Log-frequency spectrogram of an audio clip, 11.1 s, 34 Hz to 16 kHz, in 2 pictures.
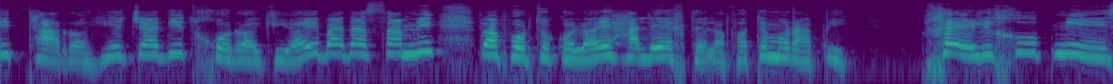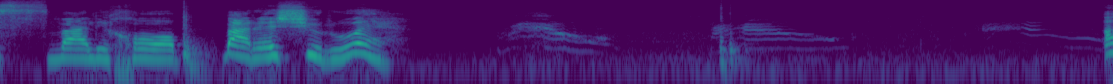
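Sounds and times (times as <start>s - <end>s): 
speech: 0.0s - 7.6s
cat meowing: 8.1s - 9.8s, 10.4s - 11.1s.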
